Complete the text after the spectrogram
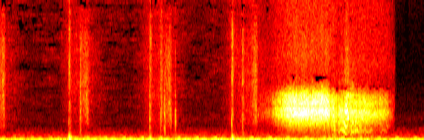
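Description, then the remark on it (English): A tuning fork, waved over a roast pheasant, hums in a steady, low droning tone throughout, with a few soft clicks and a brighter shimmering ring swelling briefly near the end. “Why are you waving a tuning fork over that roast pheasant?”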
